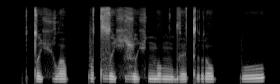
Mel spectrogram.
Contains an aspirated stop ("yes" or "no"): no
